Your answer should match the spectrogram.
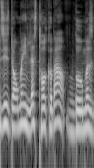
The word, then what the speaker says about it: Bulma: garment of bloomers in Japanese the enunciation of boomer is boomer and phonetically if you were to spell that out is B you are you ma over here in the West it has been pronounced Bulma and spelled bul ma the spelling of bloomers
